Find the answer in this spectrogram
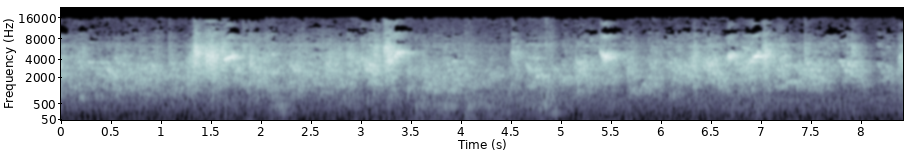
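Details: Budgies in home care producing raspy, high chattering, with louder squawky bursts rising roughly every two seconds over a steady twitter.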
